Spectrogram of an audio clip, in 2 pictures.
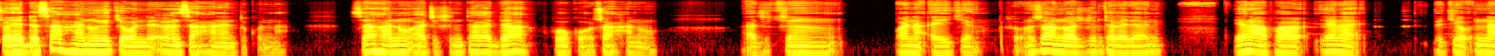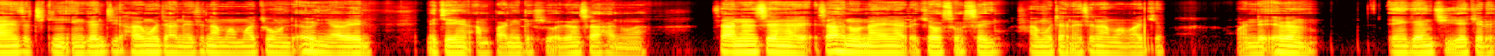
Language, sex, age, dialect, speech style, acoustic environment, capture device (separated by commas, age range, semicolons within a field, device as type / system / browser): Hausa, male, 35-44, Nigeria - Kano, happy, silence, mobile / Linux / Chrome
